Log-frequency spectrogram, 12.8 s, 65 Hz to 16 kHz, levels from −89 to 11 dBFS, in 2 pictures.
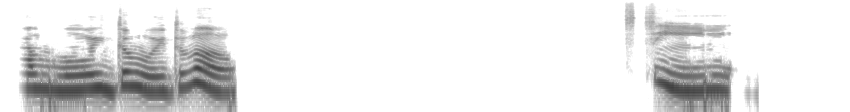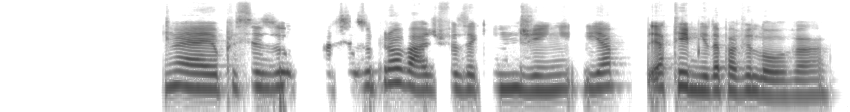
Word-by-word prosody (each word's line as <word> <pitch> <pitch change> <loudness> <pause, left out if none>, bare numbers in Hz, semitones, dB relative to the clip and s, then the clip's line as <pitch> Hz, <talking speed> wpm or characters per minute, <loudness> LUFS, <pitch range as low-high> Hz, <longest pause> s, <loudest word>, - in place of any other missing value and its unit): Tá 215 - -3
muito, 205 +2 +1
muito 195 0 -1
bom. 205 -10 +2 2.9
Sim. 200 -7 -2 2.1
É, 225 -2 +5
eu - - -1
preciso 220 +1 -4 0.3
preciso 220 +2 -7
provar 245 -4 +3
de 200 - -10
fazer 205 -2 -4
quindim 210 0 -2
e 220 0 -1
a 230 +1 +1 0.3
e - - +5
a - - +5
temida 195 -5 +4
Pavilova. 160 -4 -1
210 Hz, 90 wpm, -24 LUFS, 195-225 Hz, 2.9 s, É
